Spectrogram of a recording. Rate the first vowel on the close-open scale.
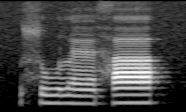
close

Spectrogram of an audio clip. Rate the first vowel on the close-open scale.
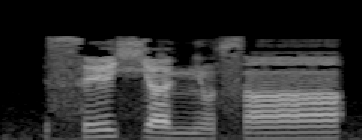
mid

